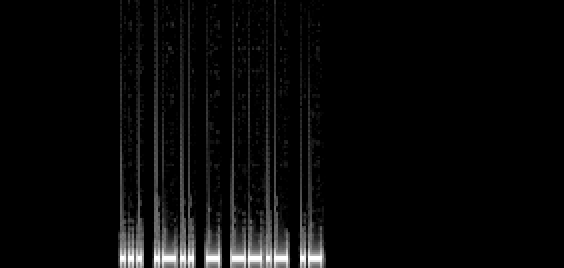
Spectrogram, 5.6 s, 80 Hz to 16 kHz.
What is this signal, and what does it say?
Morse code, heard as a keyed tone, about 27 wpm, 700 Hz. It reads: SLTQA
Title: Code Groups - 5 Letters - 28wpm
